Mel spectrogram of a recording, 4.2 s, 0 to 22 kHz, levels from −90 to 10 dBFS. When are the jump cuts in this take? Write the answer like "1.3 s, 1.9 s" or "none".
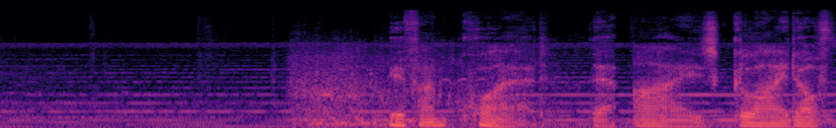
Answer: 1.9 s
